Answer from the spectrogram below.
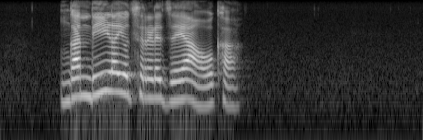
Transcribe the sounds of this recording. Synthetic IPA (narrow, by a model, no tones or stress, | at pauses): ŋɡand̪iɺajɔt͡sʰiɾɛɺɛd͡zɛjaɦɔːkʰa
